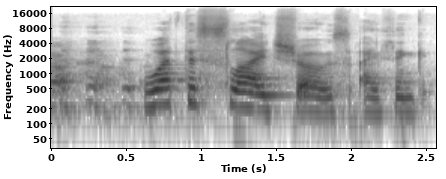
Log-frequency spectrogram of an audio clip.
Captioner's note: crowd lightly laughing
